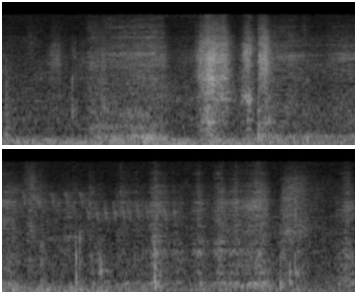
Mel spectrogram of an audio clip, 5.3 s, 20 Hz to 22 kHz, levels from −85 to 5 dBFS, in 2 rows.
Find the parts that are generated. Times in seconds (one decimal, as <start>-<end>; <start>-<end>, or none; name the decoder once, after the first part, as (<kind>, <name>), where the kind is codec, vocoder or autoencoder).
1.1-1.6 (vocoder, BigVGAN v2)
